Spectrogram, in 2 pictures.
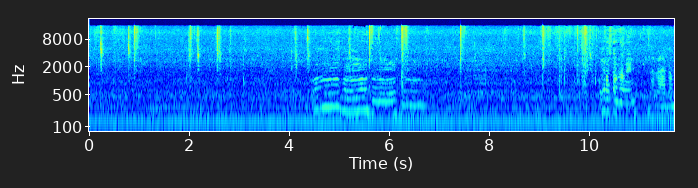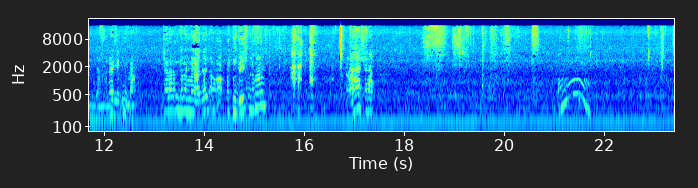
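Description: Two young women slurp noodles.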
